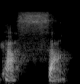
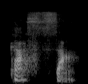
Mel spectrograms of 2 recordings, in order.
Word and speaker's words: cassa: you just need to make the sound a little bit longer than a single consonant word and stronger. For example, the first couple of words, casa and cassa. Casa, cassa.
